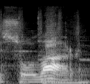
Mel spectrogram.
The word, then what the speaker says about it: solar: In English, you'd say solar. Okay, now the A and the letter A is the part that makes a different sound though in Spanish. So in English, we say solar, but in Spanish, the A makes an ah sound, so you're going to say solar.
